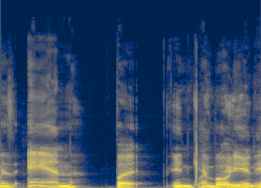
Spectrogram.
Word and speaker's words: An: it's supposed to be A-N, pronounced An. But when we came over here, they just read it as Ann and added an extra N, so it's Ann.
